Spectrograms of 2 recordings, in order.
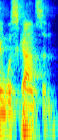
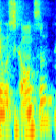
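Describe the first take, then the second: First: Wisconsin with an open ah in the middle; local Wisconsin pronunciation. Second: Wisconsin with a long o in the middle; outsider's pronunciation. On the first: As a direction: say Wisconsin as wis-KAHN-sin. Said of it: "It depends on how you say Wisconsin". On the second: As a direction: say Wisconsin as wis-CONE-sin. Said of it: "do you say Wisconsin?". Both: Shown as a demonstration.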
